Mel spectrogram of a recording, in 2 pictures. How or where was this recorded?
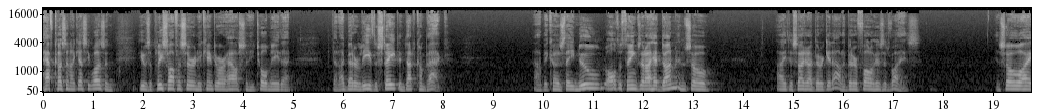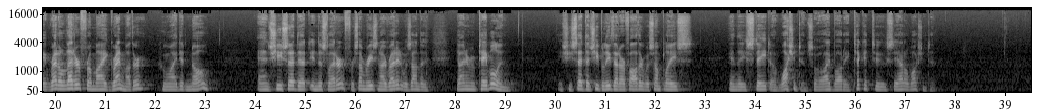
large echoing room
